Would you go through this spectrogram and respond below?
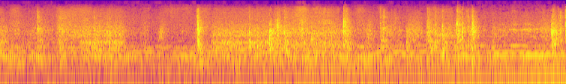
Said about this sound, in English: So now this document is going to print colored and a single page.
